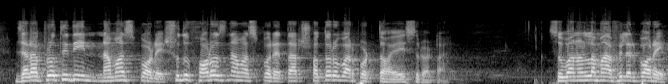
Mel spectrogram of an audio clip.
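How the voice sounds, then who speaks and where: A man speaks high in pitch, with ordinary pitch variation, against noticeable background noise. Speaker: Islamic preacher. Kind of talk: Islamic sermon (waz) to a live crowd. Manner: rhetorical, call-and-response with audience.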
